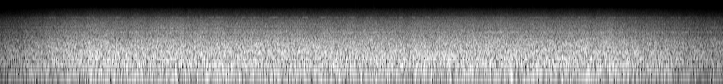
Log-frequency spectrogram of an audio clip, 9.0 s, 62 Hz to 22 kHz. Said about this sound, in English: A turbine more than 150 feet long and weighing more than 750 tons spins at the Callaway nuclear plant near Fulton, Missouri, helping generate electricity for hundreds of thousands of people.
